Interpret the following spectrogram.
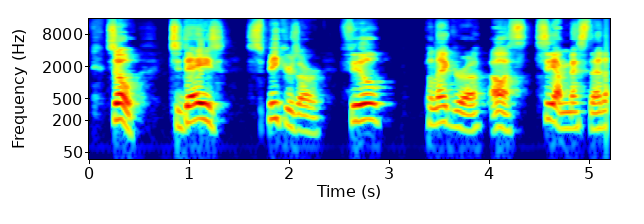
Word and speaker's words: Pelligra: You pronounced it right. It's Pelligra. You said it right. Pelligra.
